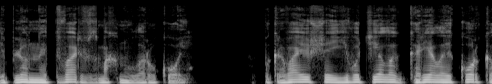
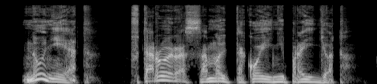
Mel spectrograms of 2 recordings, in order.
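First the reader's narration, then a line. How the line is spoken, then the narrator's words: Smirking grunt. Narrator (Russian): хмыкнул Константин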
